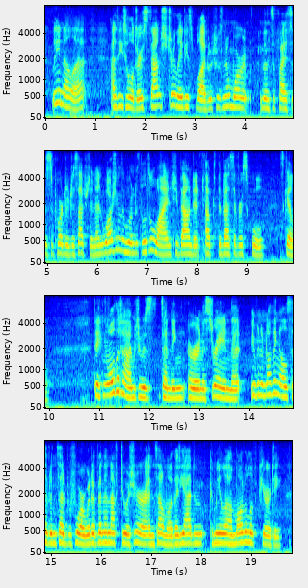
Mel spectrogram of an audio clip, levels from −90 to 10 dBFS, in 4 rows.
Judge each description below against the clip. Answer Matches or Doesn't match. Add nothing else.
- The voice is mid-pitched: Doesn't match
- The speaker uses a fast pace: Matches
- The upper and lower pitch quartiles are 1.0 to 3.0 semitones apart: Matches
